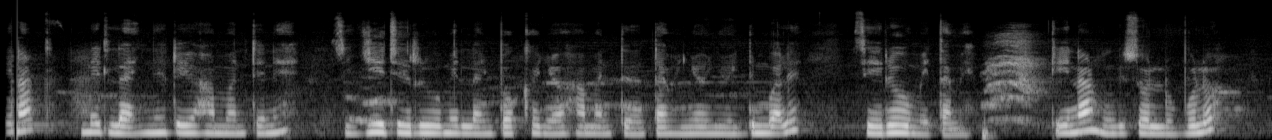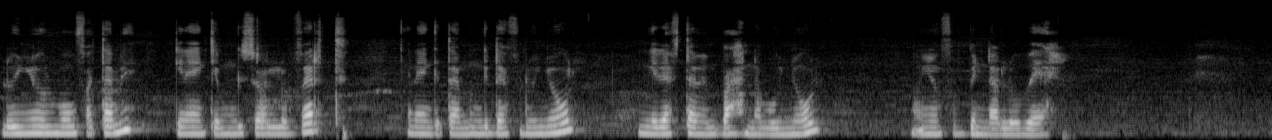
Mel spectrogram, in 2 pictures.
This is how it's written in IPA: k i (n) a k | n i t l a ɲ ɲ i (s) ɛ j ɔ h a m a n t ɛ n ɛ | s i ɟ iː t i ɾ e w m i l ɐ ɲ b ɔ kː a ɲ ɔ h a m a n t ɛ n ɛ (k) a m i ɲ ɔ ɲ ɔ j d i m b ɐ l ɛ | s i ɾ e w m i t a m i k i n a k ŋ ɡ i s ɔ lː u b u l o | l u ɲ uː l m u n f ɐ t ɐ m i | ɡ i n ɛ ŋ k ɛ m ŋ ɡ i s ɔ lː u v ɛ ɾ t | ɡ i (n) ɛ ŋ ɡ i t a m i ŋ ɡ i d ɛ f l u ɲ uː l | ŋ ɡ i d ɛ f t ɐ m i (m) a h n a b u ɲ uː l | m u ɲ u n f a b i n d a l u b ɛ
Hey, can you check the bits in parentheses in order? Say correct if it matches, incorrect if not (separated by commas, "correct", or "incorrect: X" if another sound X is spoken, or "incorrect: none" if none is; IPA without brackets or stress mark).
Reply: correct, incorrect: t, incorrect: t, correct, incorrect: b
